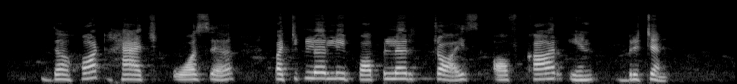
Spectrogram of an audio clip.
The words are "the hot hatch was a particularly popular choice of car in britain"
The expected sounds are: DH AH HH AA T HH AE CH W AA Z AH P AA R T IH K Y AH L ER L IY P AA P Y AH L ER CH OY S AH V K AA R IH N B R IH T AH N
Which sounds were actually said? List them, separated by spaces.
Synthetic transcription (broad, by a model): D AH HH AA T HH AE CH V AA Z AH P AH R T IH K Y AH L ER L IY P AA P Y AH L ER CH OY S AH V K AA R IH N B R IH T AH N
